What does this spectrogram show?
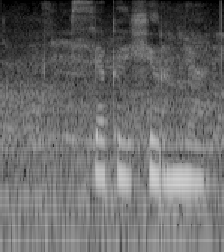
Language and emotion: Russian, angry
